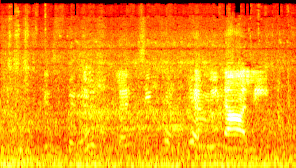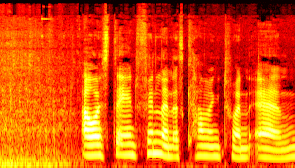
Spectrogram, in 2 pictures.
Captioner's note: speaking in foreign language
